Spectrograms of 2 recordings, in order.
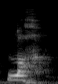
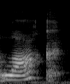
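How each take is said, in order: First: Loch with a heavy rasp; over-throaty loch. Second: Loch ending in a plain k; hard-K loch. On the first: Teacher showing the too-strong loch. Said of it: "but it's not loch". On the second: Teacher showing the too-hard loch. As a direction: say loch as lock, the wrong way. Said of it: "It's not loch". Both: Shown as a demonstration.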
